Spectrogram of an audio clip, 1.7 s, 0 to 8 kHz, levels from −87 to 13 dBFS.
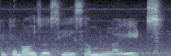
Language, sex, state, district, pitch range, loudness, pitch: English, female, Karnataka, Bangalore, 220-230 Hz, -13 LUFS, 225 Hz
